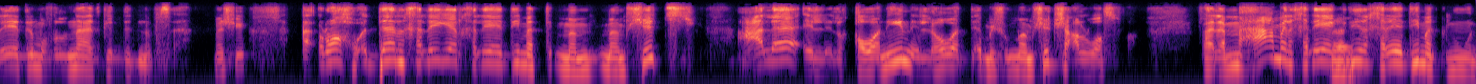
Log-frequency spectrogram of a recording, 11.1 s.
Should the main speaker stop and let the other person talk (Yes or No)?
No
